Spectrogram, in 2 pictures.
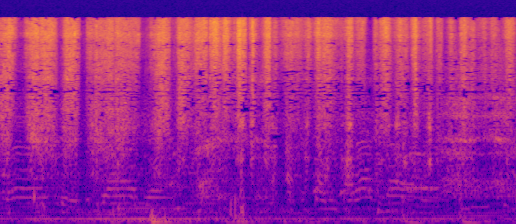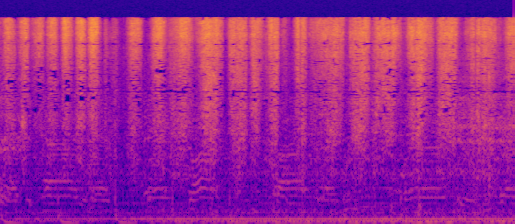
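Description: Small hand brush scrubbing degreaser-wet plastic engine parts and hoses in quick, repeated strokes, agitating the dirt. A steady low hum runs underneath.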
